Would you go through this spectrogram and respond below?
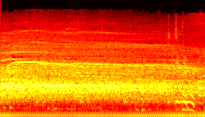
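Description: A big audience at a We Day youth event screams and whoops loudly, a dense, sustained wall of crowd noise with individual shrieks rising above it.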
